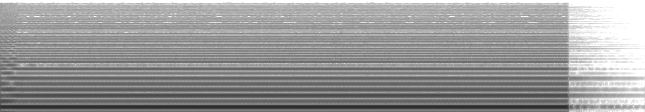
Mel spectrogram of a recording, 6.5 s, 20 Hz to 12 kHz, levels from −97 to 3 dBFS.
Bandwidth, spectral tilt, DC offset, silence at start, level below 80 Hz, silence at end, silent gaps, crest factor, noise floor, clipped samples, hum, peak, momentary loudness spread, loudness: 10.5 kHz; -7.5 dB/octave; 1%; 0 s; -66 dBFS; 0 s; none; 4 dB; -56 dBFS; under 0.1%; none; -14 dBFS; 0 LU; -18 LUFS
